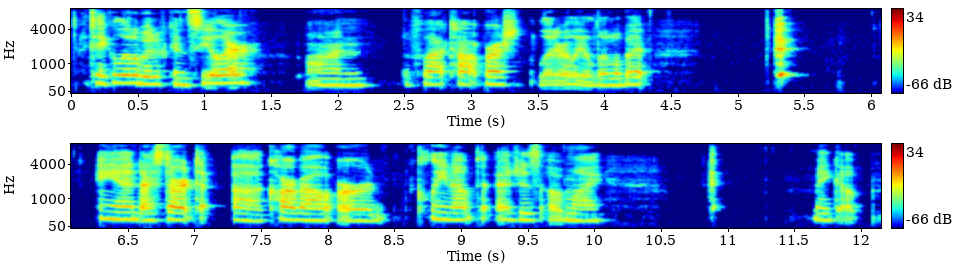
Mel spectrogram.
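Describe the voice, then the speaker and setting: A woman's voice: mid-range voice, steady tone, measured pace, gravelly, long pauses, darkish tone. A young woman chatting casually through a makeup tutorial, with self-deprecating asides that sometimes drop to a whisper. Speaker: beauty vlogger.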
